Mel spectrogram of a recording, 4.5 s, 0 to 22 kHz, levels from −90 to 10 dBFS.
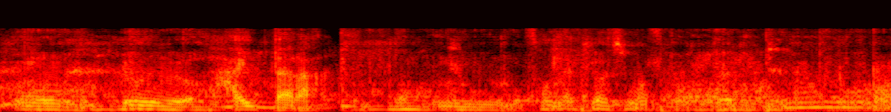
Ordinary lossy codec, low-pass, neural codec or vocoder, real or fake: none; none; codec, 16 kHz, 4.8 kbps, FACodec; fake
